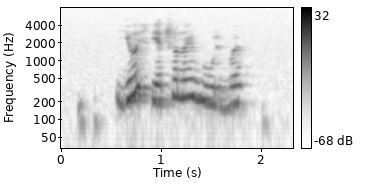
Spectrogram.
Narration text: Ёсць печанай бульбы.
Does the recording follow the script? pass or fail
pass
